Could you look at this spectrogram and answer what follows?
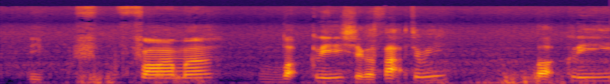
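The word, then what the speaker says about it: Bulkeley: Buckley is spelled B-U-L-K-E-L-E-Y.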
